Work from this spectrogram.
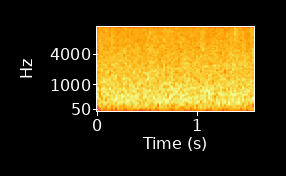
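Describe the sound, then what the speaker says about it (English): Torrential downpour pours steadily outdoors by a concrete patio, a dense, loud, unbroken hiss of heavy rain filling the whole moment with no voices. "Yep, huge downpour rain."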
